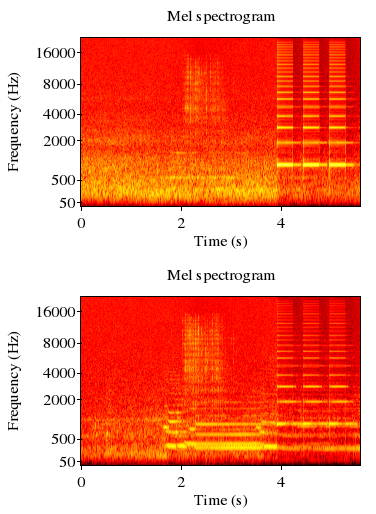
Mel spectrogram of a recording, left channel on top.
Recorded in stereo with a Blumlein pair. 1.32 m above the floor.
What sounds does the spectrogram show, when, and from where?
2.0 s a crack: 45° right, 8.5 m
3.9 s an alarm clock: 65° left, 1.9 m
